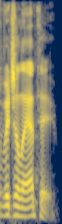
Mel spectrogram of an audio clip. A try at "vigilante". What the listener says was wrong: The way you said that was like kind of like sounded like you're trying to say caliente, like vigilante. Vigilante.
